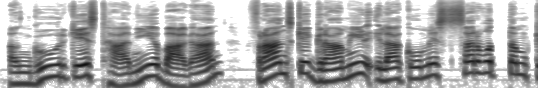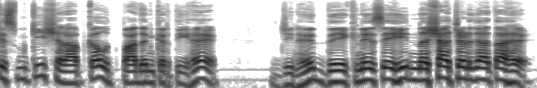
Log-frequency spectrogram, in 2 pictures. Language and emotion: Hindi, happy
